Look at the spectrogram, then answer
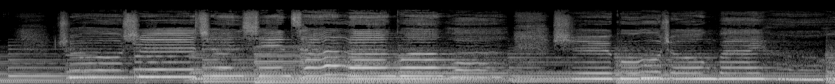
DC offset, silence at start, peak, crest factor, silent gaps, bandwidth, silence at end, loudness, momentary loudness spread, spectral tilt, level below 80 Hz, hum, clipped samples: under 0.1%; 0 s; -4 dBFS; 14 dB; none; 14 kHz; 0 s; -18 LUFS; 10 LU; -5 dB/octave; -46 dBFS; none; under 0.1%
